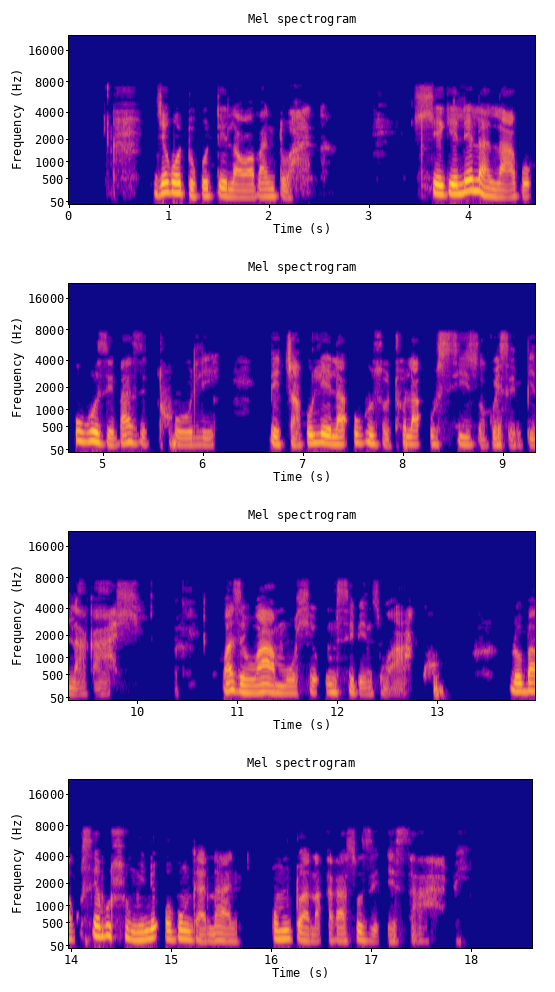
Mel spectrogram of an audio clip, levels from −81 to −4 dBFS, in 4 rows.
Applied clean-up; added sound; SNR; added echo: none; none; none; none.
